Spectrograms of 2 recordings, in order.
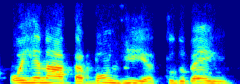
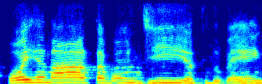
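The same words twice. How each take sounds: First: The greeting sounds formal and distant. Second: The greeting sounds warm and familiar. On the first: The caller is a stranger. The speaker calls it wrong. "se eu falar assim" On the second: The caller already knows the person. The speaker calls it right. "eu sempre tento fazer com que a pessoa pense que eu a conheço"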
